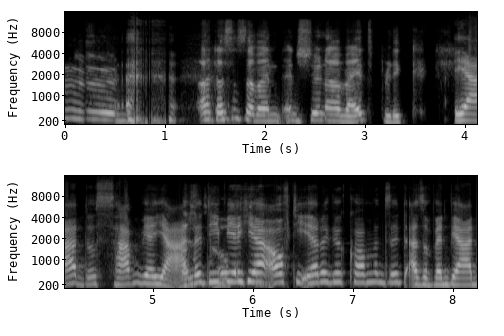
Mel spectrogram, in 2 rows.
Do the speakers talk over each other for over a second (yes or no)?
yes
